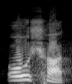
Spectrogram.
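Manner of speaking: ঔষধ said as "OU-shodh"; model pronunciation. Shown as a demonstration. Teacher gives pupils the answer for ঔষধ, model pronunciation with "ou". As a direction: open ঔষধ on a clear "ou" glide. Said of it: "ঔষধ শব্দের সঠিক উচ্চারণ হচ্ছে".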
